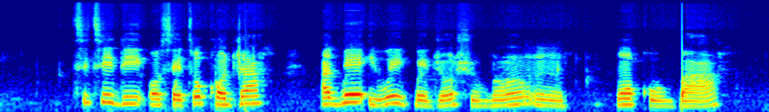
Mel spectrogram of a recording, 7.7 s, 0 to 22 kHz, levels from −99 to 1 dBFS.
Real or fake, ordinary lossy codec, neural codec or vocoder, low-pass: real; none; none; 19.8 kHz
